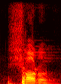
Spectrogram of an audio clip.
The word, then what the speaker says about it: স্মরণ: শব্দের আদিতে মফলা যুক্ত হলে সেই ম অনুচ্চারিত থাকে, যেমন স্মৃতি, স্মরণ।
